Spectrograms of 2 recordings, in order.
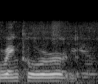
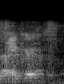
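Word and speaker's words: Rancor: various people uh double rinkor is pretty good you mean ranker pronounced ranker by the way I know you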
